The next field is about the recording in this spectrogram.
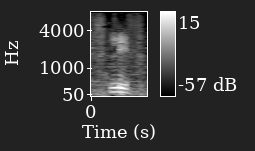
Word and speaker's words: Live: Perdón, no Live, Live. – Eso es. – Live Another Day. – Se escribe igual y por eso puede llevar a la confusión.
